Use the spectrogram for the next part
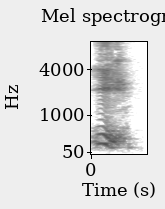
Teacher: with the man radical on the left side this is pronounced e with a fourth tone · This is pronounced yi with a 4th tone, and it means 100 million.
